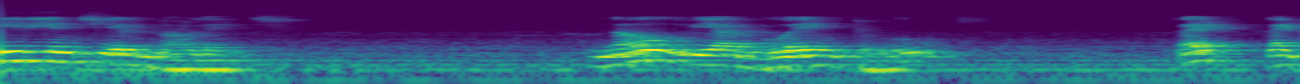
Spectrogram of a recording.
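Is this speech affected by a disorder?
No.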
